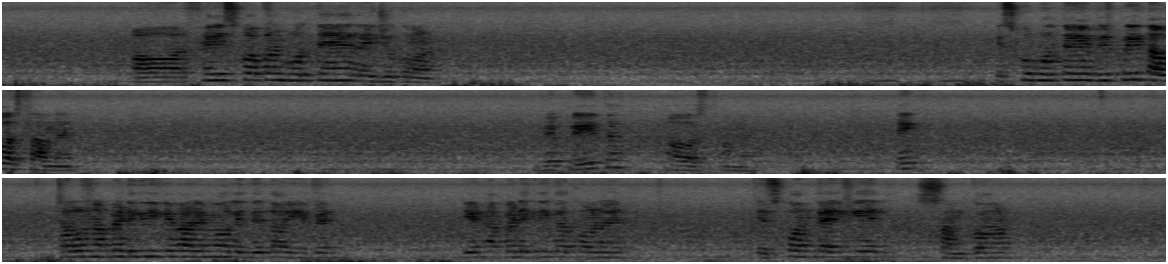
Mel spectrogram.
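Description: A man speaks in bursts, explaining calmly and nearby.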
